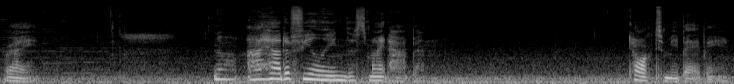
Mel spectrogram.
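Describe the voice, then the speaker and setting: A woman playing a caring, playful mother in an intimate ASMR roleplay, soothing her grown child with gentle, halting speech and endearments. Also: lowish voice, animated, music in the background. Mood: gentle, concerned. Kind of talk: intimate comfort ASMR roleplay, acted as one side of a conversation.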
